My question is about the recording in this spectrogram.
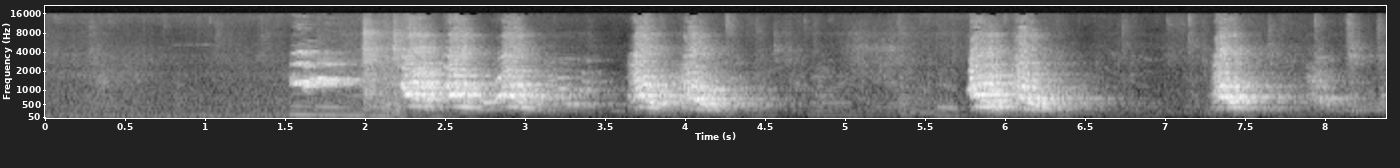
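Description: A dog barking loudly in a shelter kennel, in four bursts of barks spread over the last six seconds, the first a rapid string of several barks.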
